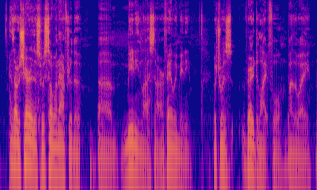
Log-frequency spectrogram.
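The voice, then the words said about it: Rough, gravelly worn-out voice. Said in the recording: “sorry for my voice, y'all. It's getting progressively worse... You're gargling gravel.”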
